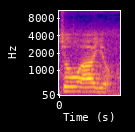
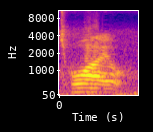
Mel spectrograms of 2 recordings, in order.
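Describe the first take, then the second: First: The word begins with a j sound. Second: The word begins with a ch sound. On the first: The speaker calls it wrong. "Hindi Joayo" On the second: The speaker calls it right. "It's Choayo. It's C H"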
